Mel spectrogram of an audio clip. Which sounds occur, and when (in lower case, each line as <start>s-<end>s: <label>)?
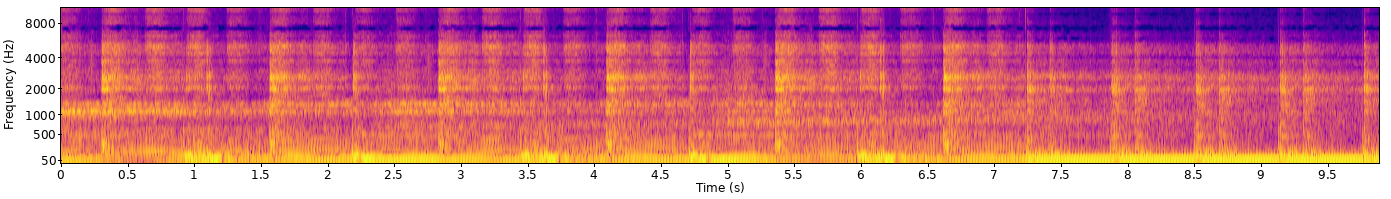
0.0s-9.8s: music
